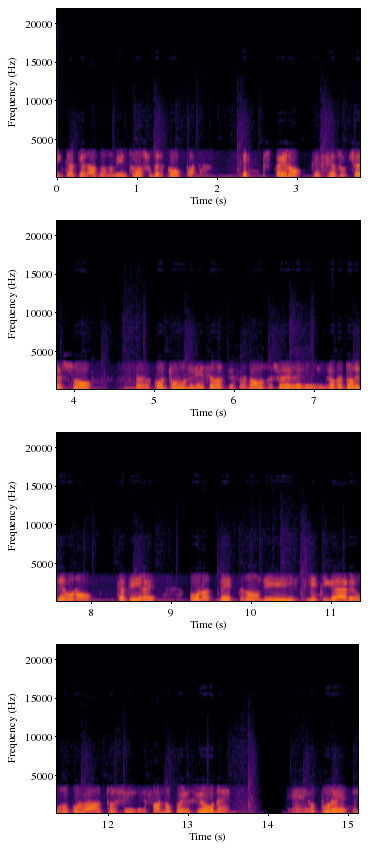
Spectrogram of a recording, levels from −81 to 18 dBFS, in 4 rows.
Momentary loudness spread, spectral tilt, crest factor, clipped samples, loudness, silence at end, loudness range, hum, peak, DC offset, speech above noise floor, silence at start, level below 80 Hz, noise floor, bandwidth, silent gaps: 9 LU; -7.5 dB/octave; 16 dB; under 0.1%; -18 LUFS; 0 s; 3 LU; none; -2 dBFS; 0.1%; 32 dB; 0 s; -46 dBFS; -50 dBFS; 8.8 kHz; none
